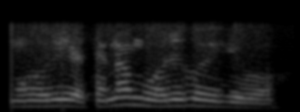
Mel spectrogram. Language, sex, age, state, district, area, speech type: Assamese, male, 30-45, Assam, Kamrup Metropolitan, urban, conversation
